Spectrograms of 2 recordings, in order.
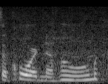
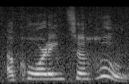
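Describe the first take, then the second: First: 'whom' with a clear closing m; correct whom. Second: Said in the usual way. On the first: Shown as a demonstration. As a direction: finish 'whom' on a firm m sound. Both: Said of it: "it's according to whom".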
